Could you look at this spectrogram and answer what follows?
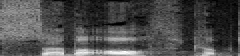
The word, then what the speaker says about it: Sabaoth: Now, I didn't mispronounce that. That's not Sabbath. That's Sabaoth. Two different words here.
